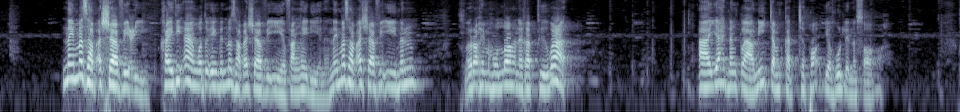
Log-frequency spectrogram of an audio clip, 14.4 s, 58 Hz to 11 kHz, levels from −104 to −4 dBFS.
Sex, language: male, Thai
